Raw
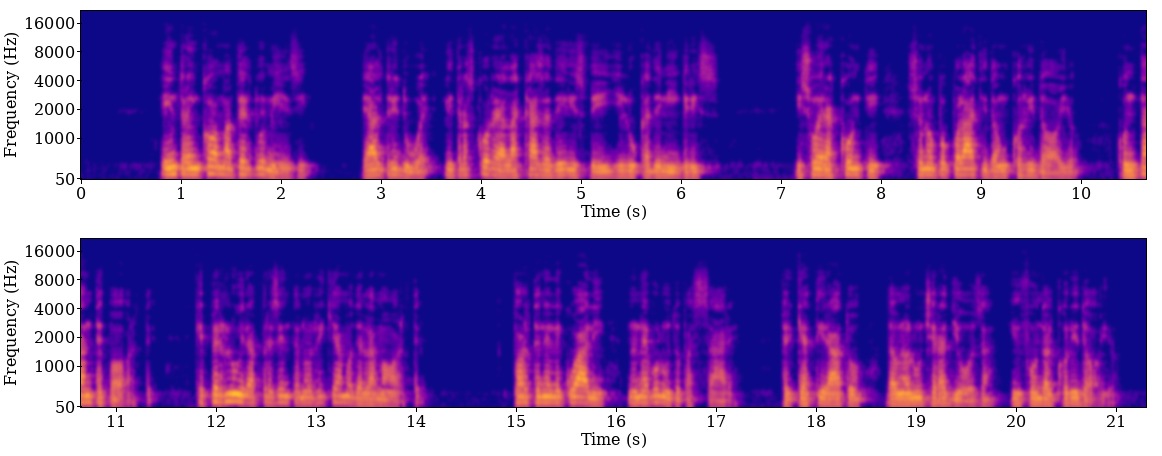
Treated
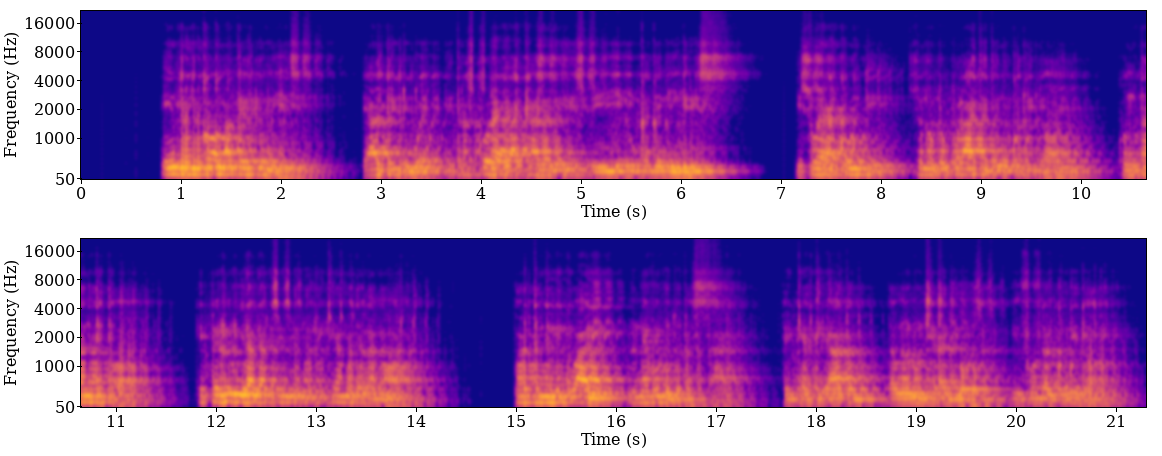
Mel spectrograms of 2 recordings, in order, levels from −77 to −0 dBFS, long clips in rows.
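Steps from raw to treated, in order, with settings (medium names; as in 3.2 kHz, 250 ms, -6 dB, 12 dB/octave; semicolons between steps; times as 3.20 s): rippled EQ curve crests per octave 1.8, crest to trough 10 dB; crossover distortion -44.5 dBFS; transient shaper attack -7 dB, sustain +10 dB; crackle 27 per s -38 dBFS; on a send: feedback delay 118 ms, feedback 37%, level -4.5 dB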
